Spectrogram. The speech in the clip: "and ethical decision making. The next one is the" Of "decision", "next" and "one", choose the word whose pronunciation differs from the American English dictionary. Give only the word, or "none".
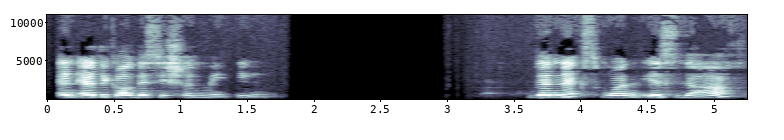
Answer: decision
